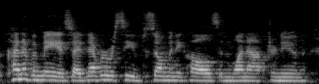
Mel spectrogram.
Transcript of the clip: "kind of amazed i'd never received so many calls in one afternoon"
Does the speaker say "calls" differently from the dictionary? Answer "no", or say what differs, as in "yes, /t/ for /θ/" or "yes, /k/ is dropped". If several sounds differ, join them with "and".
no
